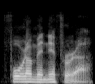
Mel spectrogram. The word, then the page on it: foraminifera: American English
